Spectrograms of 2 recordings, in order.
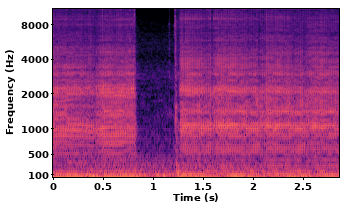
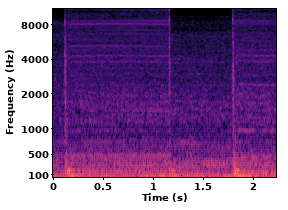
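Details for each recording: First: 2014 Kia Cadenza driver-side power seat: steady rough grinding drone as the seat moves along its track, briefly cutting out, much louder than the smooth passenger side; power seat track grinding. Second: 2014 Kia Cadenza passenger-side power seat moving forward for comparison with the grinding driver side: a low, even motor hum with a few light clicks and no grinding; here the black tube does not touch the rail.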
